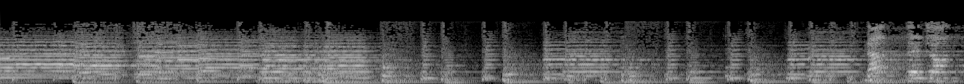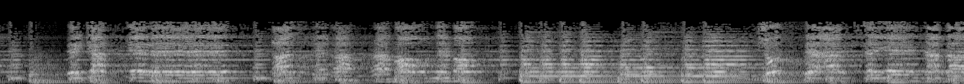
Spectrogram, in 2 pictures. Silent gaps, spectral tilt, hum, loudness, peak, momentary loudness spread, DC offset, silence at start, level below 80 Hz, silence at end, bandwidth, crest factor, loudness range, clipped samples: none; -2 dB/octave; none; -20 LUFS; -2 dBFS; 11 LU; under 0.1%; 0 s; -46 dBFS; 0 s; 8 kHz; 18 dB; 6 LU; under 0.1%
